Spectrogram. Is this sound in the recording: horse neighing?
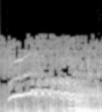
yes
